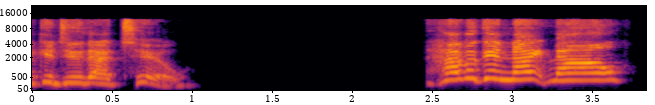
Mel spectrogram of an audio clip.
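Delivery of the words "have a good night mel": higher and louder, a friendly call across the room; calling out goodbye. Real, not acted. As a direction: call out a goodnight to a friend leaving. Calls goodbye to someone present.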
